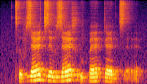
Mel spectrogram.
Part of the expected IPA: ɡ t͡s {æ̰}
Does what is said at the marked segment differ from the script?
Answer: no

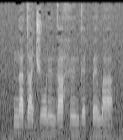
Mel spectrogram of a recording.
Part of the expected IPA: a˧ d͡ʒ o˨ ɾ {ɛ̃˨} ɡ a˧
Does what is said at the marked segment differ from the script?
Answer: no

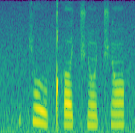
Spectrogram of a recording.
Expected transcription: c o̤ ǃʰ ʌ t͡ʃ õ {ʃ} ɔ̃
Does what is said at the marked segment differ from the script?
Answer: yes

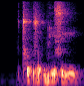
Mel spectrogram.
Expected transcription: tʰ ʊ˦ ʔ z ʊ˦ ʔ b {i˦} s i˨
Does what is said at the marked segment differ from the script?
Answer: no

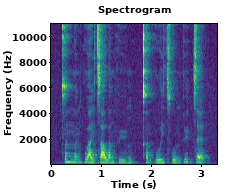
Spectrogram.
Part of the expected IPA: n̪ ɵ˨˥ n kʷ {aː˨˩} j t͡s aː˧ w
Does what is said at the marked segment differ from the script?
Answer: yes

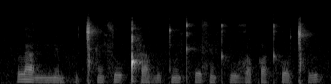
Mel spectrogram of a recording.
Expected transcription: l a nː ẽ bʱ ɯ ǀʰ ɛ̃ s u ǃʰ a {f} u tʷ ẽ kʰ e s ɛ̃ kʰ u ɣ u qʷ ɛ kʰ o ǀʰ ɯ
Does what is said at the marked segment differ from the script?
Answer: yes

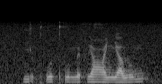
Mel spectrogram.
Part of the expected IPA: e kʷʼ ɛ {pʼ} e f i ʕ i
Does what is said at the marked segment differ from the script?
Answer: yes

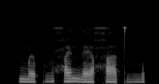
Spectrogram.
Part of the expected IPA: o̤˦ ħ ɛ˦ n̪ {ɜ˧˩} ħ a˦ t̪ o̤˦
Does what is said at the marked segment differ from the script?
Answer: yes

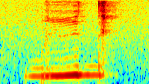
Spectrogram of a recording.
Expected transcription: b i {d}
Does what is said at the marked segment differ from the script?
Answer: no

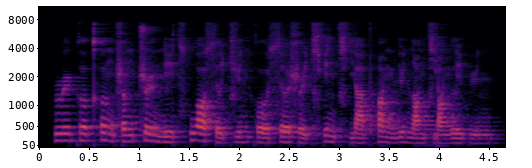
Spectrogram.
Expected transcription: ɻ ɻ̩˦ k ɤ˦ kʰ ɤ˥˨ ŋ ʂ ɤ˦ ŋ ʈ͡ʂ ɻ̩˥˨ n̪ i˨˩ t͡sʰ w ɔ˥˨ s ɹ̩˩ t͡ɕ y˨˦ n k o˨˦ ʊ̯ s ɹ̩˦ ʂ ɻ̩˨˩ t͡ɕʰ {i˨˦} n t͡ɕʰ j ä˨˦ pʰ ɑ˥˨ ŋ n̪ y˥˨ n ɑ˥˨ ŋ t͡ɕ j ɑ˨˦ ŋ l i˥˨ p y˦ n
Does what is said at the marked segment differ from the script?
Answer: yes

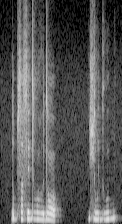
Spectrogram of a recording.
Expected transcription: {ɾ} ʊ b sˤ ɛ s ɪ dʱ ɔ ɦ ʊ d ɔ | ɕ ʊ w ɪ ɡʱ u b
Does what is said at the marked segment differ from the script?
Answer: no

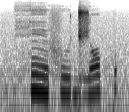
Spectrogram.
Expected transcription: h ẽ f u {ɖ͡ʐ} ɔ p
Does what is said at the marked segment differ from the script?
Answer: yes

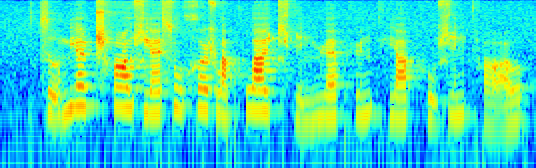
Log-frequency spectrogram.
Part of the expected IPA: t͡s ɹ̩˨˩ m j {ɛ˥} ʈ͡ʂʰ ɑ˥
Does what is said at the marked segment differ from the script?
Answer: no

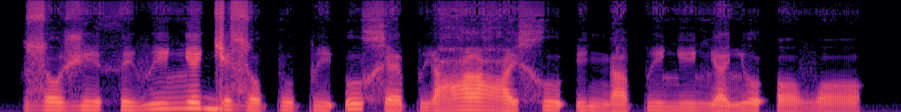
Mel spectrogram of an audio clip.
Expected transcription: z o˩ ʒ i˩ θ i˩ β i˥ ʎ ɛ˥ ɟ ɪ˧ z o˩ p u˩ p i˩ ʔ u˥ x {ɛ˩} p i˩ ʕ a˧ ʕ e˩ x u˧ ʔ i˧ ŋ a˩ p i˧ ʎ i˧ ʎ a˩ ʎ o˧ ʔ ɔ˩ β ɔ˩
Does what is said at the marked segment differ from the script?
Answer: no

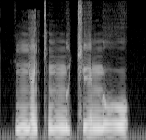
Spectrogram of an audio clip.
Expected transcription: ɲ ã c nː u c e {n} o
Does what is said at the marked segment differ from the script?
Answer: no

